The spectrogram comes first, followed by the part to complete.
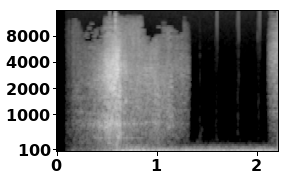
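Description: Title-card sound effect: a whoosh that swells up and peaks about half a second in, over a deep low rumble. The whoosh cuts off just past a second in, while the rumble carries on.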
